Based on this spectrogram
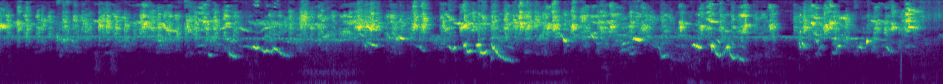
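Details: Pet common starling kept at home giving a rambling song of scratchy chatter, short descending whistles and clicks over a broadband hiss, with a person's voice speaking briefly.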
